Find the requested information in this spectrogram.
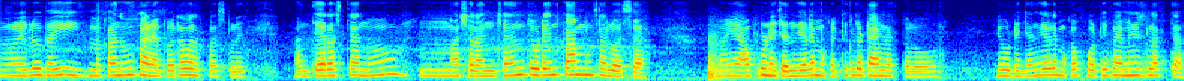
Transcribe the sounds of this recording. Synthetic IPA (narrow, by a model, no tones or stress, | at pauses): ʋəɭlobʱaim̤əkanukaɳ̃japəɾaʋəlkpaslẽ | anit̪jaɾəst̪janumaɕalãɲt͡ɕant̪ewʈenkamd͡zaluasa | majawfuɳẽt͡ɕanɡʱelem̤əkakit̪loʈajmlaɡ̚t̪lɔ | ɦeuʈẽt͡ɕanɡʱelem̤əkafɔɾʈifajʋminiʈslaɡt̪a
